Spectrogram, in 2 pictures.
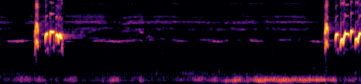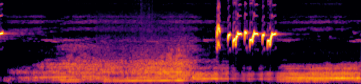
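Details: Sooty-headed bulbul singing vigorously, used to call rivals and lure wild birds: three short phrases of bubbling whistled notes spaced about four seconds apart, over a growing low rumbling hum like an engine.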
